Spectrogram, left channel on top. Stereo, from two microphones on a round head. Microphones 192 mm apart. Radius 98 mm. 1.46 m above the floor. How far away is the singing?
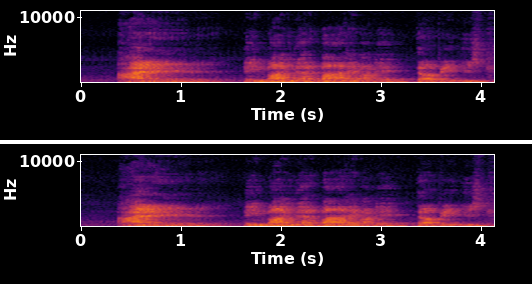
About 0.9 m.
